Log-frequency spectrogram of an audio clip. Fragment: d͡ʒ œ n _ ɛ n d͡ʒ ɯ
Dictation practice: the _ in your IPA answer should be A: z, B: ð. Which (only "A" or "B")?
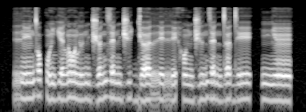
A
